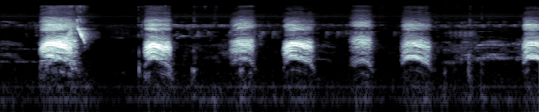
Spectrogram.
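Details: Crows squabbling over food give a string of seven hoarse, grating caws, roughly one every second. Each is short and harsh, and quieter rasps fill the brief pauses.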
